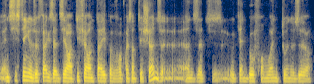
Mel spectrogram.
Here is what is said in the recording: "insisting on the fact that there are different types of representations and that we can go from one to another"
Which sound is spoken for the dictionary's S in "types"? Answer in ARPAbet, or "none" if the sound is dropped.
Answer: none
